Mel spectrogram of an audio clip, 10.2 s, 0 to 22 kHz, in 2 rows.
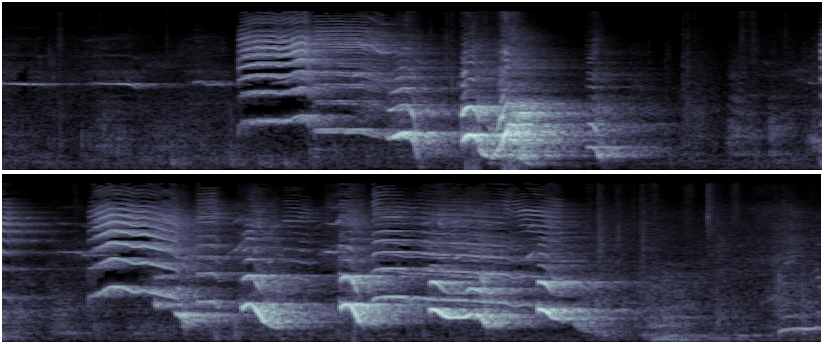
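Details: Playtime with toys between Great Dane puppy Mikey, 7 months old and 110 lb, and two-and-a-half-year-old Ellie; bursts of high, harmonic yelps and whiny barks come in two clusters, with a steady tone faintly heard at the start.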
